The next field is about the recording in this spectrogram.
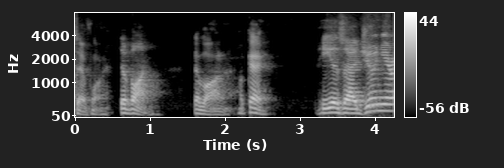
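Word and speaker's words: Devaughn: Pronounce that for me. Devon.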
